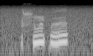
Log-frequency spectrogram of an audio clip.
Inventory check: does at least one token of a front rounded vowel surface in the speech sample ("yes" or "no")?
yes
